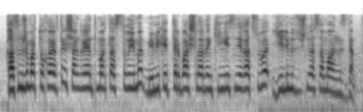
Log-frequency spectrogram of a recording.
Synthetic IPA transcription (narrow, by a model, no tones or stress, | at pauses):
qʰɑsəmʒo̞mɑɾt̪ʰo̞qɑje̞ft̪əɴʃɑɴʁɑjənt̪əmɑq̚t̪ɑst̪əqʊjəməme̞mle̞kʲe̞t̪ːe̞ɾbɑsʃəlˠɑɾd̪əɴkʲʰe̞ŋe̞sɪne̞qʰɑt̪ə̥suəje̞lɪmɪzʏʃɪnɑsɑmɑɴəzd̪ə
